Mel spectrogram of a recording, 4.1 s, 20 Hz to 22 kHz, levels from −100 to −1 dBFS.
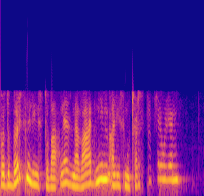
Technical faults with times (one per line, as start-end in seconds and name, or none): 0.00-4.09 G.729 codec
1.09-1.26 VoIP packet loss concealed by the speech codec
2.82-3.23 VoIP packet loss concealed by the speech codec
